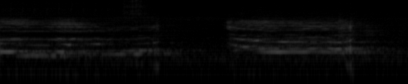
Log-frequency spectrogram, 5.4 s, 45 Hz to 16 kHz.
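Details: A lone red deer stag in a meadow at Weerterbos, 29 September 2011, roars during the rut with two long, drawn-out bellows. Another stag, with a herd of about 15 in the woods, roars in the distance.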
